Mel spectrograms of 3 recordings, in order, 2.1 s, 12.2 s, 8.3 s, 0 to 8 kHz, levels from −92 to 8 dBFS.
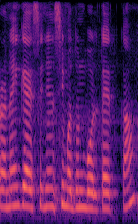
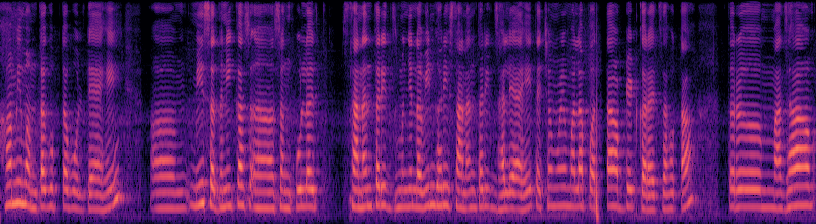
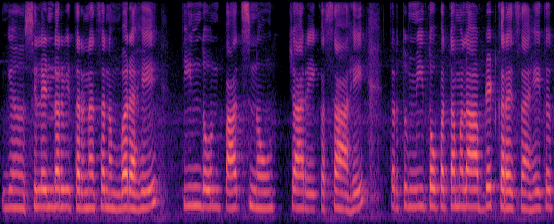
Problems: constant background noise, continuous background conversations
